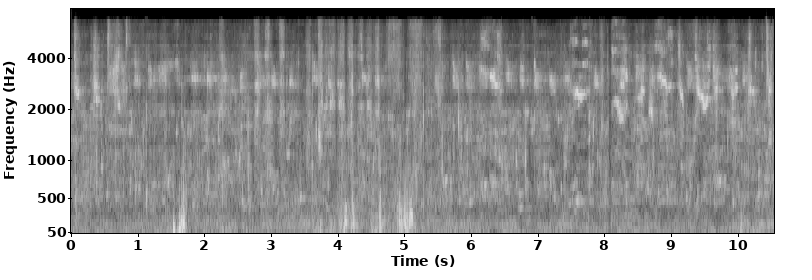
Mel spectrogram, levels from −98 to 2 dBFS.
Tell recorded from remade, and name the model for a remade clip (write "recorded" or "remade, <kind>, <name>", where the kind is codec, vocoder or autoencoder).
remade, codec, SNAC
